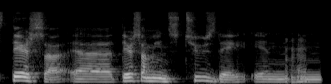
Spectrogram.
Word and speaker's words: Terça: The one thing that I'll tell you is that some people mispronounce the name of the band. They'll say Turca or Turca, and it's Terça.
